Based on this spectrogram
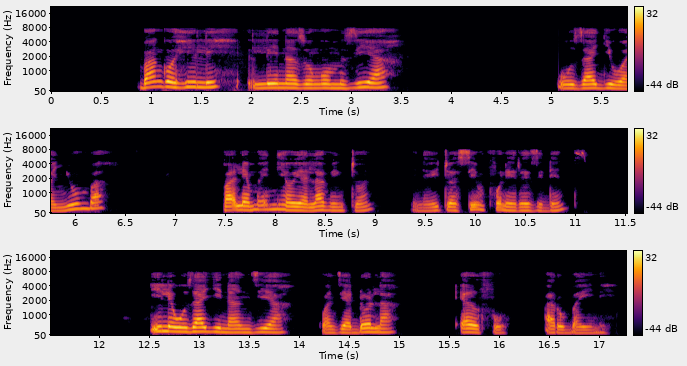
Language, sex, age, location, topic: Swahili, female, 25-35, Nairobi, finance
